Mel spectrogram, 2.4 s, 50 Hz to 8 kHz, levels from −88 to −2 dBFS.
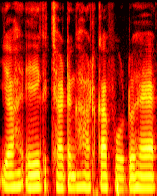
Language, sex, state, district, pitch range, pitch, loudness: Hindi, male, Jharkhand, Deoghar, 135-140 Hz, 140 Hz, -20 LUFS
